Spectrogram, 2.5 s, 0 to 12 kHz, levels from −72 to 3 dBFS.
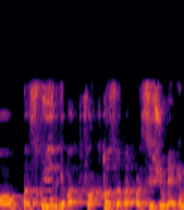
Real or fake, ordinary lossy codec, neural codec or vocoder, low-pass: real; MP3, 64 kbps; none; 7.2 kHz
